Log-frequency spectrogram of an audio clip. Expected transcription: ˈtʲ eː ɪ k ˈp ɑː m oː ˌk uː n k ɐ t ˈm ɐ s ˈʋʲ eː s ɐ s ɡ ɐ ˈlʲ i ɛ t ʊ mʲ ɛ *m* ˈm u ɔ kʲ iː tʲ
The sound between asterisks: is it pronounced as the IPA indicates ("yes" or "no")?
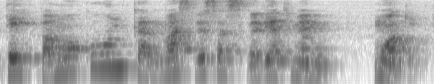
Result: yes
